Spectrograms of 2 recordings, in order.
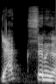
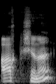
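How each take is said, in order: First: The word begins with a y sound. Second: The word begins with a plain vowel. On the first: The speaker calls it wrong. "యాక్షన్ కాదురా" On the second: The speaker calls it right.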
